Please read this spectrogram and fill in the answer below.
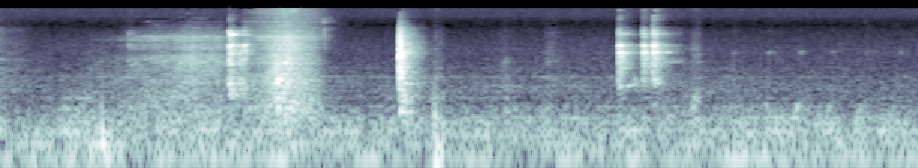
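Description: A short pour of liquor into a glass blender jar, then a sharp knock and two quick glassy clinks as the bottles and shot measure are handled.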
